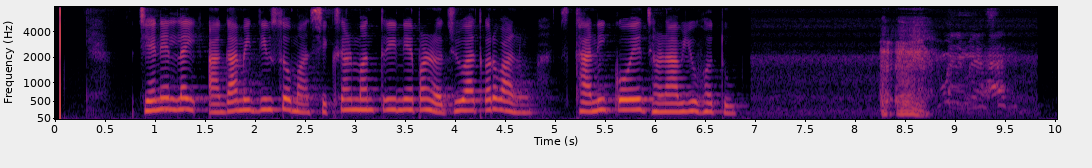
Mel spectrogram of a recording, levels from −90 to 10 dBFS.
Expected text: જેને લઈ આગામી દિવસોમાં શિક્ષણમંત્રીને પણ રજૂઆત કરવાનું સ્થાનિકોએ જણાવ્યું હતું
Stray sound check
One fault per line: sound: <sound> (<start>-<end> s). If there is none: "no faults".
sound: throat clearing (8.2-9.6 s)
